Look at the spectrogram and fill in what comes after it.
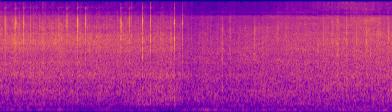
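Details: Hornby HST model power car running after service; one of the pair had its motor replaced and its bogie frames swapped. Steady, even hiss with light rail clicks and no labouring; both run okay now, normal running.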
